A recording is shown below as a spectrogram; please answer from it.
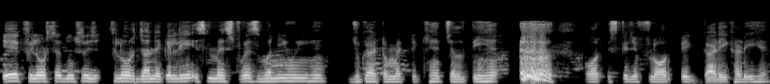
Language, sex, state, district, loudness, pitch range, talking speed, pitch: Hindi, male, Uttar Pradesh, Jyotiba Phule Nagar, -16 LUFS, 125-140 Hz, 210 wpm, 135 Hz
